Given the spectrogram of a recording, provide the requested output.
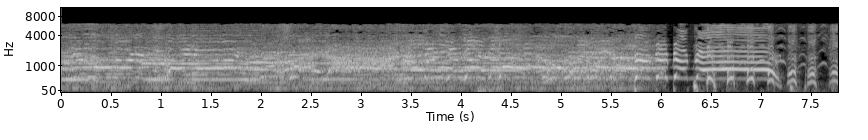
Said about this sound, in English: Right, at first you can hear them saying things, but eventually the shouting just becomes so cacophonic is I think the best word for it. Here it is.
